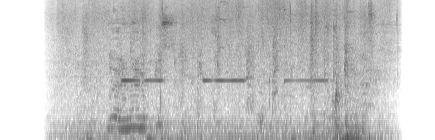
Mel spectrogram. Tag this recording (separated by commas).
Rail transport, Vehicle, underground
